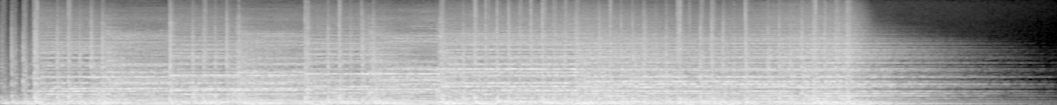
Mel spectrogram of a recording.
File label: Victory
